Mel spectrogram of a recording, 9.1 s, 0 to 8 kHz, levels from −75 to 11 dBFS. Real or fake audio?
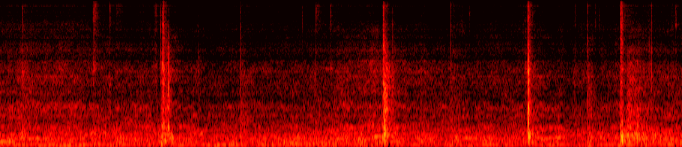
fake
